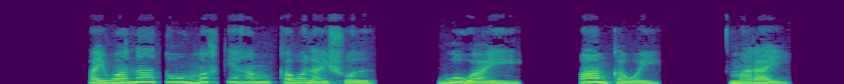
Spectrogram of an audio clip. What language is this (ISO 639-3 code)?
pus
